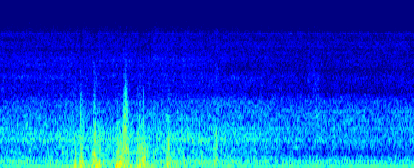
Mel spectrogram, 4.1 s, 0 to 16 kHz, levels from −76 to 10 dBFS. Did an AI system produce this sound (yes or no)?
yes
